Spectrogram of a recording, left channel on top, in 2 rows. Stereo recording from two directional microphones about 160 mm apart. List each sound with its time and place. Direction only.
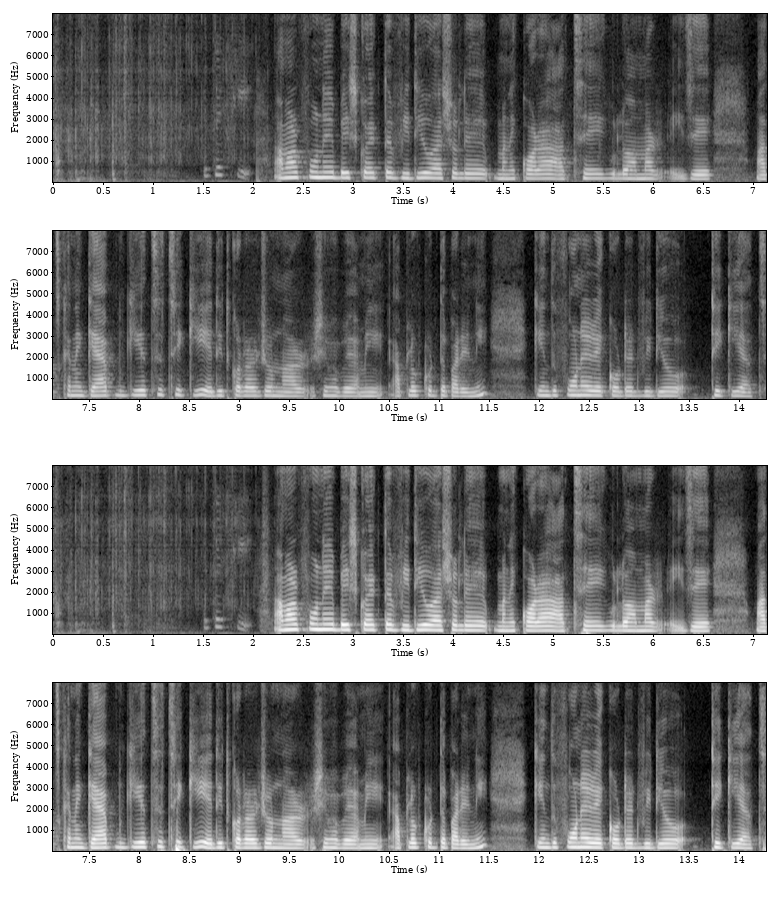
2.1 s speech: 30° right (ahead or behind)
